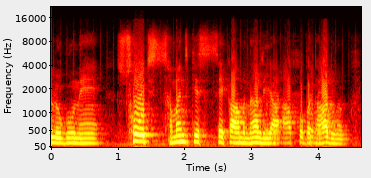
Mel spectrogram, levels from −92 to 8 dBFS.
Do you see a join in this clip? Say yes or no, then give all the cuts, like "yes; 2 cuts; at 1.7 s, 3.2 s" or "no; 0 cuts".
yes; 1 cut; at 3.7 s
